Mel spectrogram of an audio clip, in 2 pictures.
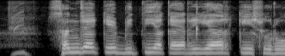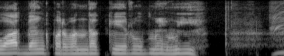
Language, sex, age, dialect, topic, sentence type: Hindi, male, 41-45, Garhwali, banking, statement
